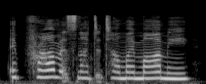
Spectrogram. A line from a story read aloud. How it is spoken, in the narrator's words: she whimpered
